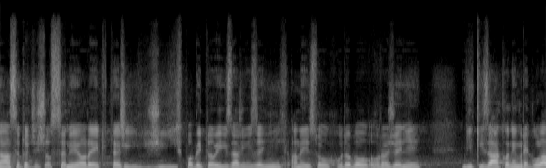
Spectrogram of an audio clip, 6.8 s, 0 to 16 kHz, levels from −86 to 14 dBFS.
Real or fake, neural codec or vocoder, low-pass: fake; codec, 32 kHz, 1.9 kbps, SNAC; 14.4 kHz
